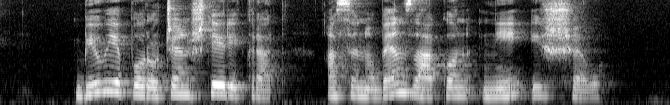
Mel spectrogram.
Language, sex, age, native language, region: Slovenian, female, 50-59, Slovenian, Gorenjska region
